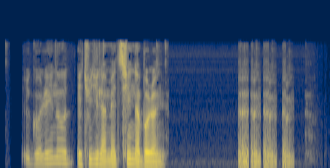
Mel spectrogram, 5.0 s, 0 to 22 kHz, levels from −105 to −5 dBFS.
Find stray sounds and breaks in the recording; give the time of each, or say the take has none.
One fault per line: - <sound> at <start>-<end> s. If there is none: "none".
- laugh at 3.6-4.4 s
